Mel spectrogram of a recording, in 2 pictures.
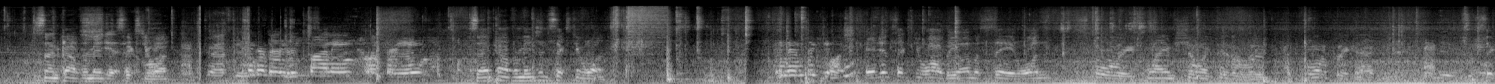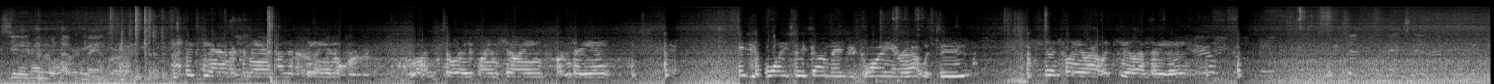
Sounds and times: Vehicle: 0.0s - 29.8s
Speech: 0.4s - 6.1s, 7.8s - 21.2s, 22.3s - 29.8s.

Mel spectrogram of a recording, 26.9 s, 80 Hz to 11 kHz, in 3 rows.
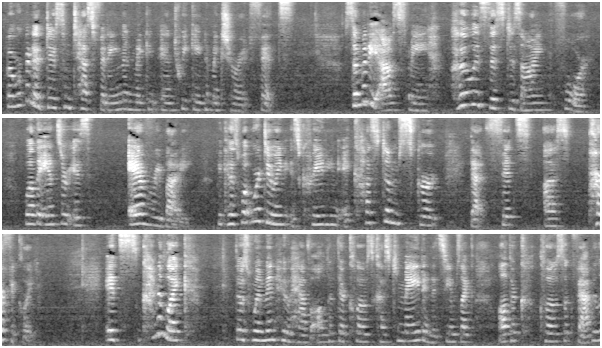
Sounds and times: Speech: 0.0s - 4.4s, 5.2s - 18.5s, 19.5s - 26.9s.

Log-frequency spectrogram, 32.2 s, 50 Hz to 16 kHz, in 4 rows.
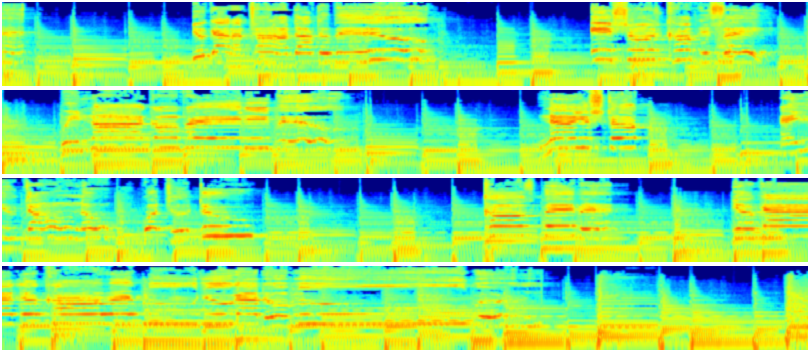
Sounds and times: Blues: 0.0s - 32.2s.

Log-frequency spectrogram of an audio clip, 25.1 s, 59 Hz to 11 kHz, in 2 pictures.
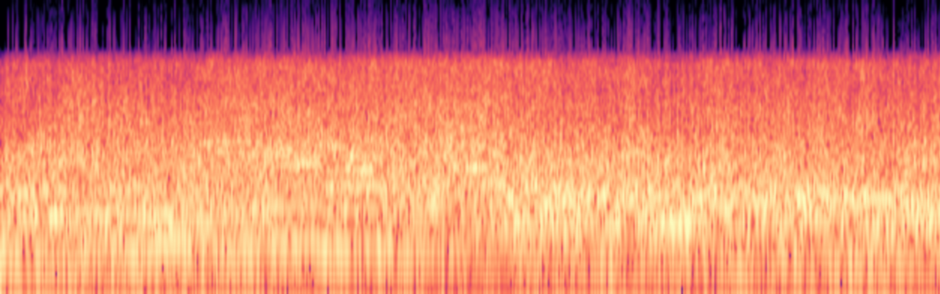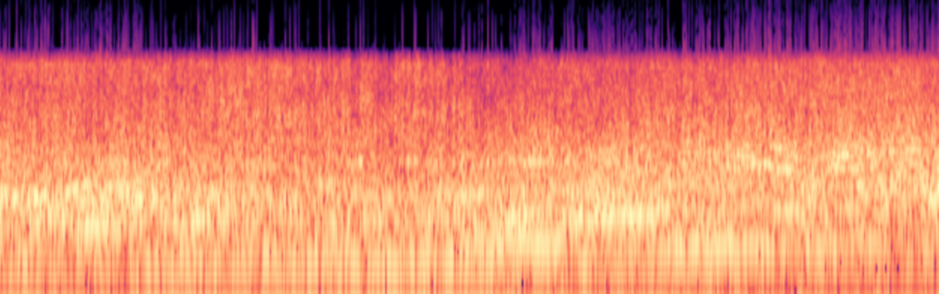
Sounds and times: Outside, urban or manmade: 0.0s - 25.0s.

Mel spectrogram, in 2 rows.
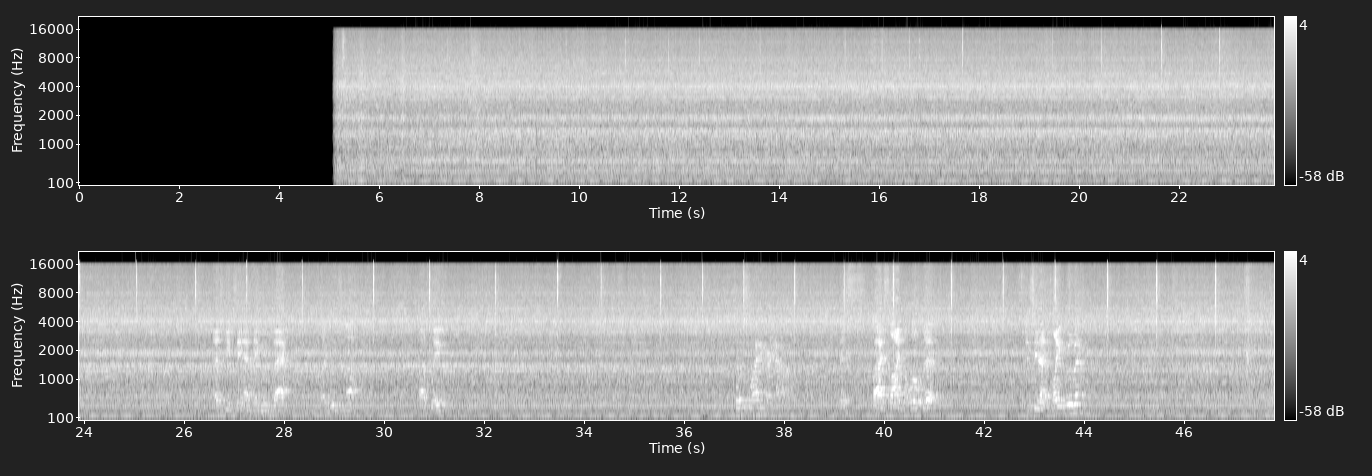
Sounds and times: Speech: 26.6s - 29.6s, 30.7s - 31.4s, 37.0s - 38.2s, 39.1s - 41.2s, 42.8s - 44.1s.

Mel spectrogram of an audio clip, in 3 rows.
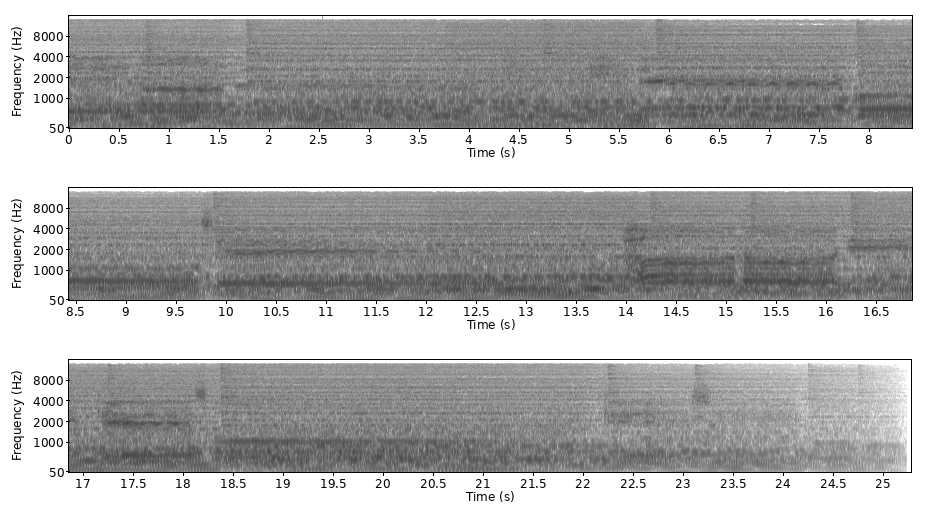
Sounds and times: New-age music: 0.0s - 25.2s.

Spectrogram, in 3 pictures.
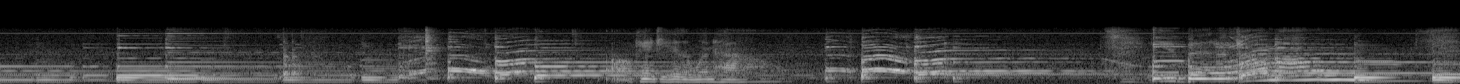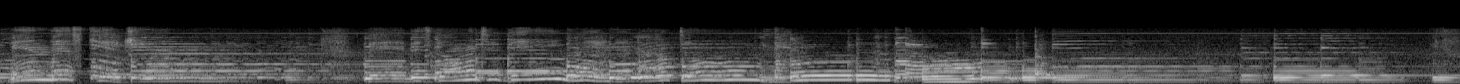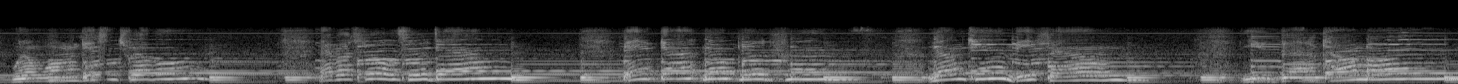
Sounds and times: Tapping (guitar technique): 0.0s - 7.1s, 11.1s - 43.7s
Acoustic guitar: 0.0s - 43.7s.

